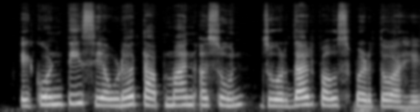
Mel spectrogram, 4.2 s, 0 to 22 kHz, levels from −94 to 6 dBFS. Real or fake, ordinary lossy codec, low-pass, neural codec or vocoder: fake; none; 19.8 kHz; vocoder, 48 kHz, 128 mel bands, Vocos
